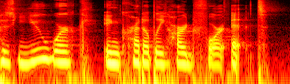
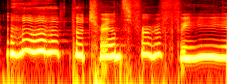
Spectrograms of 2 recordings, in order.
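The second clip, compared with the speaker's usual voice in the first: panicked blurt; 7 semitones higher, 3 dB louder, much slower than usual. Retold or imitated. Panicked caller blurting request.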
